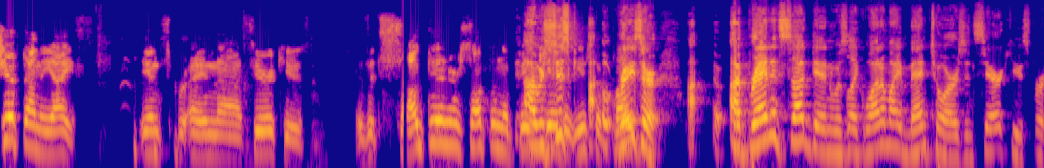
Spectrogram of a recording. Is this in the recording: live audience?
no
